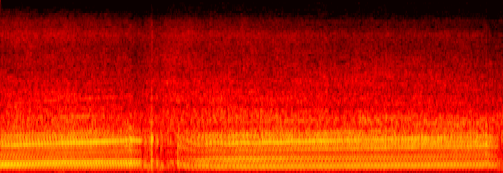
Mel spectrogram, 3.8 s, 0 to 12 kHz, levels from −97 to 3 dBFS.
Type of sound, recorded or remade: recorded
